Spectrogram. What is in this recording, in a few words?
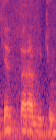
"cEp tara bucu" root of mangrove, andamanese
